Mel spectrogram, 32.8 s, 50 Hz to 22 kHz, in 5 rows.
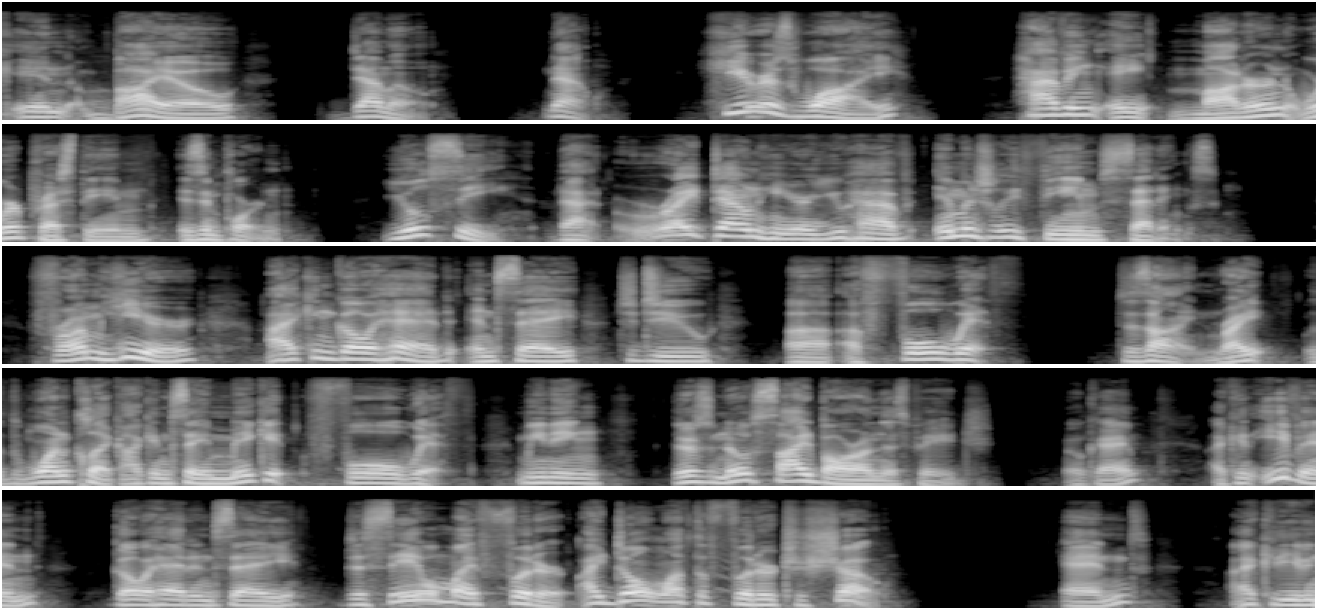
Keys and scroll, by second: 0.0-1.3 typing.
